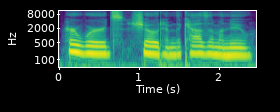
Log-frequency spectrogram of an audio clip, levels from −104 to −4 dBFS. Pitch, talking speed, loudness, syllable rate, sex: 175 Hz, 170 wpm, -14 LUFS, 4.2 syllables/s, female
